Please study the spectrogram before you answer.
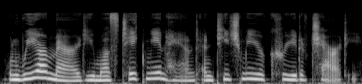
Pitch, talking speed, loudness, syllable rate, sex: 220 Hz, 280 wpm, -17 LUFS, 6.1 syllables/s, female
